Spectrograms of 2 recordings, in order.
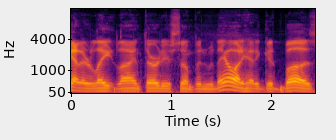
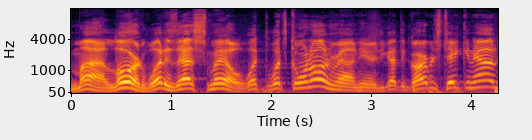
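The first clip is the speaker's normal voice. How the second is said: mock, loud, high, carrying hollering; 9 semitones higher, 5 dB louder than usual. Retelling how a man arrived and complained about a smell: imitating someone hollering. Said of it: "he starts hollering".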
